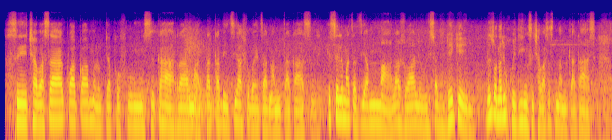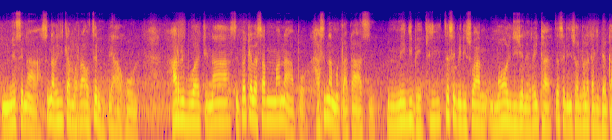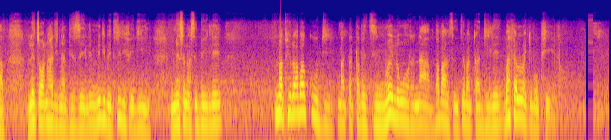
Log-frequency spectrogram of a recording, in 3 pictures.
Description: Sesotho soundbites by Cllr Moshe Lefuma.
